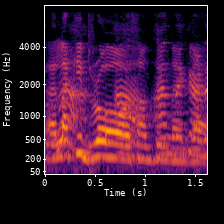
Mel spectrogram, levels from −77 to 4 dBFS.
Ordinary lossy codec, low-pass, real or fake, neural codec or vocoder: MP3, 64 kbps; 7.2 kHz; real; none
